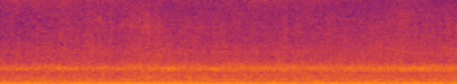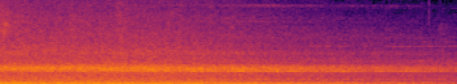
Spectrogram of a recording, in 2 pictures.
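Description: Sotetsu electric commuter train running into the platform and slowing, a heavy rumble with a steady high-pitched squeal on top, fading near the end as it comes to a stop.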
